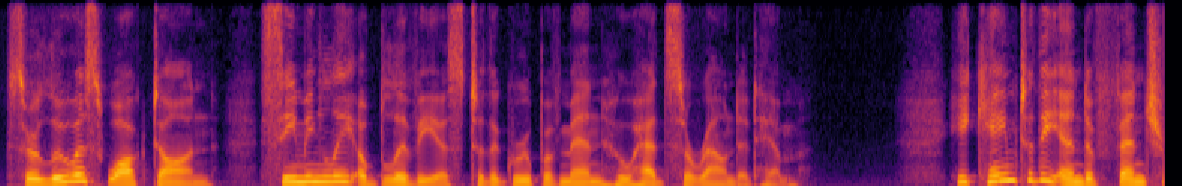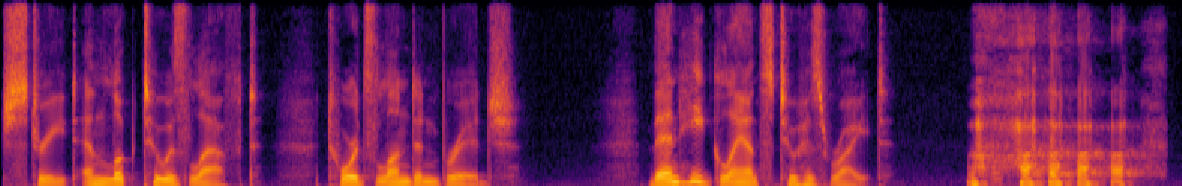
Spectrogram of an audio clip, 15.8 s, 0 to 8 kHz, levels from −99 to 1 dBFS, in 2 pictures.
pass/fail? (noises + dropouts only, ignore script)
fail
